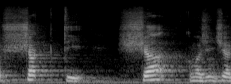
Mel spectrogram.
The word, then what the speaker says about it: Shakti: Então, Sha vai ser um A curto, porém seguido de K e T, duas consoantes. Isso torna a sílaba Sha longa.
